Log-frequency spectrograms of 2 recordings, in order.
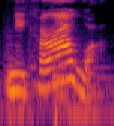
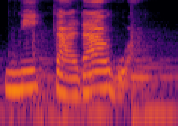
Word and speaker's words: Nicaragua: nicaragua in english nicaragua is referred to as nicaragua but the correct way to pronounce it is nicaragua nicaragua costa rica costa rica again in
